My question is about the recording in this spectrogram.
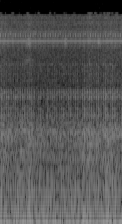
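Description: Low, steady rumble of car cabin noise: engine and road noise from a car moving slowly in city traffic.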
